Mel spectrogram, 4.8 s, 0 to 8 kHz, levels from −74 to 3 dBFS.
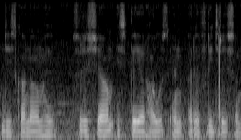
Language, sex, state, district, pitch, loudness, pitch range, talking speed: Hindi, male, Madhya Pradesh, Dhar, 105 Hz, -25 LUFS, 100-110 Hz, 125 wpm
